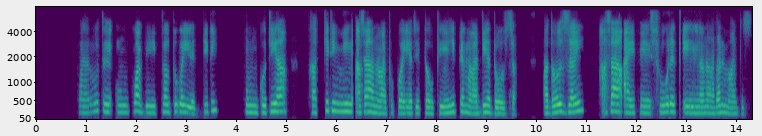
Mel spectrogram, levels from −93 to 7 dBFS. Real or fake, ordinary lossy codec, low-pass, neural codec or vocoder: fake; AAC, 48 kbps; 7.2 kHz; codec, 16 kHz, 1 kbps, FreqCodec, smaller model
